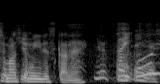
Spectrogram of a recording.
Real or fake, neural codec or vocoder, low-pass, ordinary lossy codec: real; none; 7.2 kHz; none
